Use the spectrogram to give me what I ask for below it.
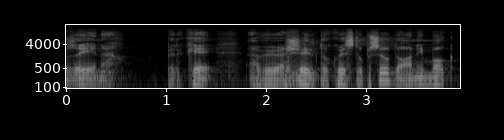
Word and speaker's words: Zena: In realtà Remigio Zena bisognerebbe pronunciarlo Remigio Sena, perché aveva scelto questo pseudonimo in omaggio alla sua città della famiglia.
